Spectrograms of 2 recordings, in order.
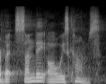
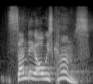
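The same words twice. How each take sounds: First: Low, soft, understated refrain; hushed, settled promise; quiet assurance. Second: Raised pitch, emphatic refrain; lifted, ringing declaration; triumphant proclamation. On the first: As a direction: say it low and softly, with quiet certainty. Preacher's first, understated take of refrain. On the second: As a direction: proclaim it as the victorious payoff. Preacher repeats the refrain triumphantly. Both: Real, not acted.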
